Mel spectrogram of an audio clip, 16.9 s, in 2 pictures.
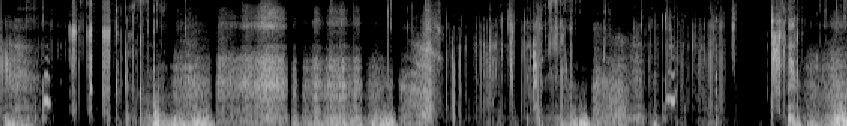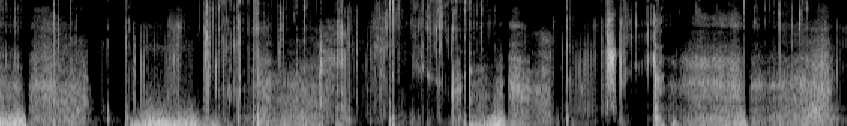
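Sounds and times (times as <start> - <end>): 
ASMR breathy sighs: 0.0 - 0.4, 1.5 - 4.4, 5.6 - 6.5, 7.9 - 11.9, 13.2 - 14.1, 15.0 - 16.9
ASMR ear licking sounds: 0.0 - 16.9.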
